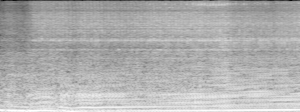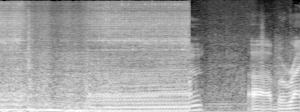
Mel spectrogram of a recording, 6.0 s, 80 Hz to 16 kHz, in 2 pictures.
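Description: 1992 Honda Accord's engine on individual throttle bodies accelerating, heard from inside the cabin: the pitch climbs, drops at a gear change about three seconds in, then climbs again. It cuts off abruptly about five seconds in.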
